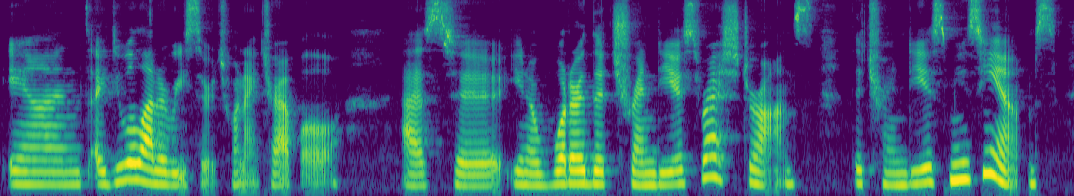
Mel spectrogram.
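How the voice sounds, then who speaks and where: Slow-talking, gravelly woman in her thirties. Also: mid-range voice. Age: 30s. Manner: chatty, lots of fillers and restarts, upbeat. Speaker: podcast host. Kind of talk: solo podcast chat.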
